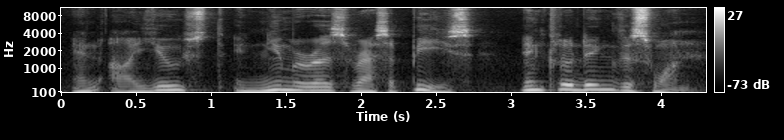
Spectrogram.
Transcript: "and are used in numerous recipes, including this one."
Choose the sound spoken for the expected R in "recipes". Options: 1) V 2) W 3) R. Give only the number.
3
